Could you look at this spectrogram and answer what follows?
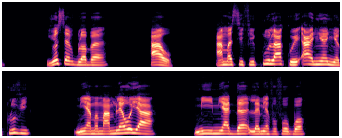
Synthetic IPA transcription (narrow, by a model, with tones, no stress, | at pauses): jo˦sɛ˦fɡ͡blɔ˨bɛ˦ | a˦o̰˨ | a̰˨mɛ̃˨si˨fi˨klu˦la˦ko˨e˨ʔa˦ɲɛ̃˦ɲɛ̃˨klu˦vi˦ | mĩ˨a˨mɛ̃˨mã˨mlɛ̃˦wo˦ja˦ | mĩ˦ji˦mĩ˦a˨d̪ɛ˦lɛ˨mĩ˨a˨fo˦fo˦ɡ͡bɔ˦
